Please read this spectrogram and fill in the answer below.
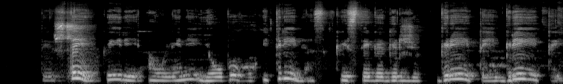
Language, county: Lithuanian, Kaunas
